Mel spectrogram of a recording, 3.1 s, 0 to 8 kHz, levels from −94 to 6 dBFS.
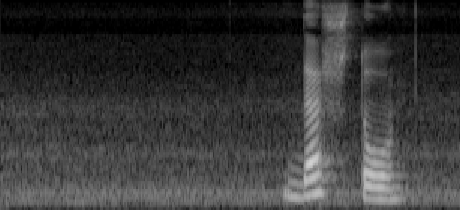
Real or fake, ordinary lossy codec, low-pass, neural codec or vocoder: real; none; none; none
